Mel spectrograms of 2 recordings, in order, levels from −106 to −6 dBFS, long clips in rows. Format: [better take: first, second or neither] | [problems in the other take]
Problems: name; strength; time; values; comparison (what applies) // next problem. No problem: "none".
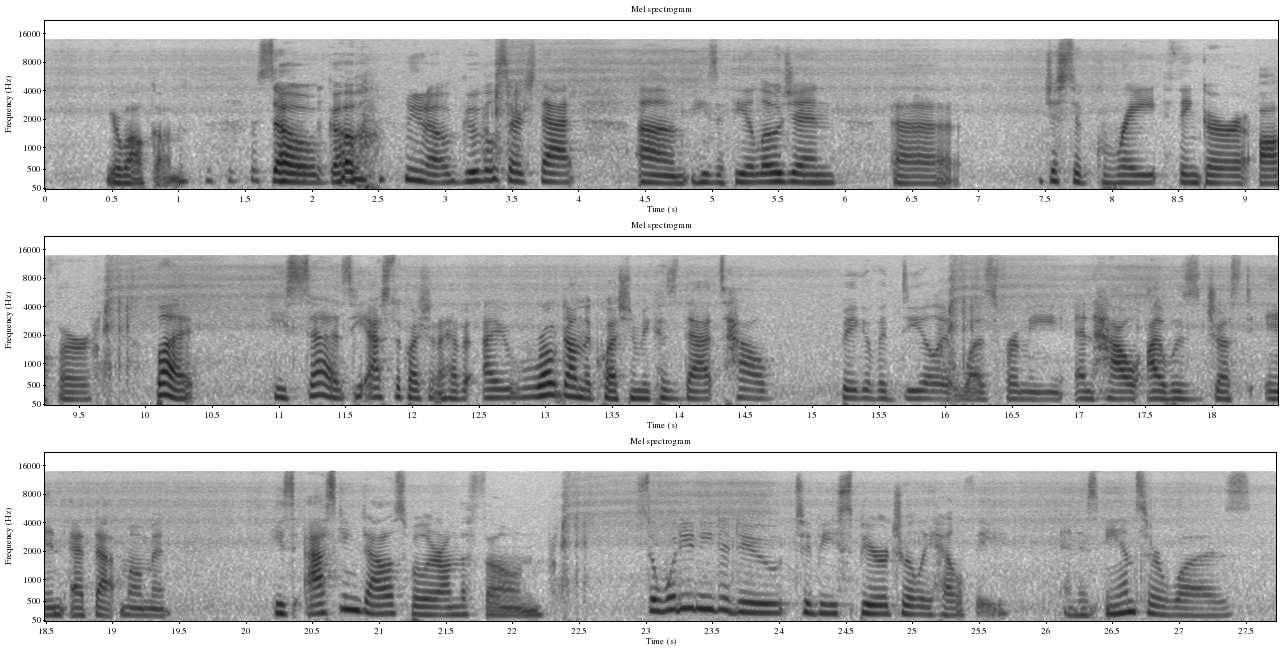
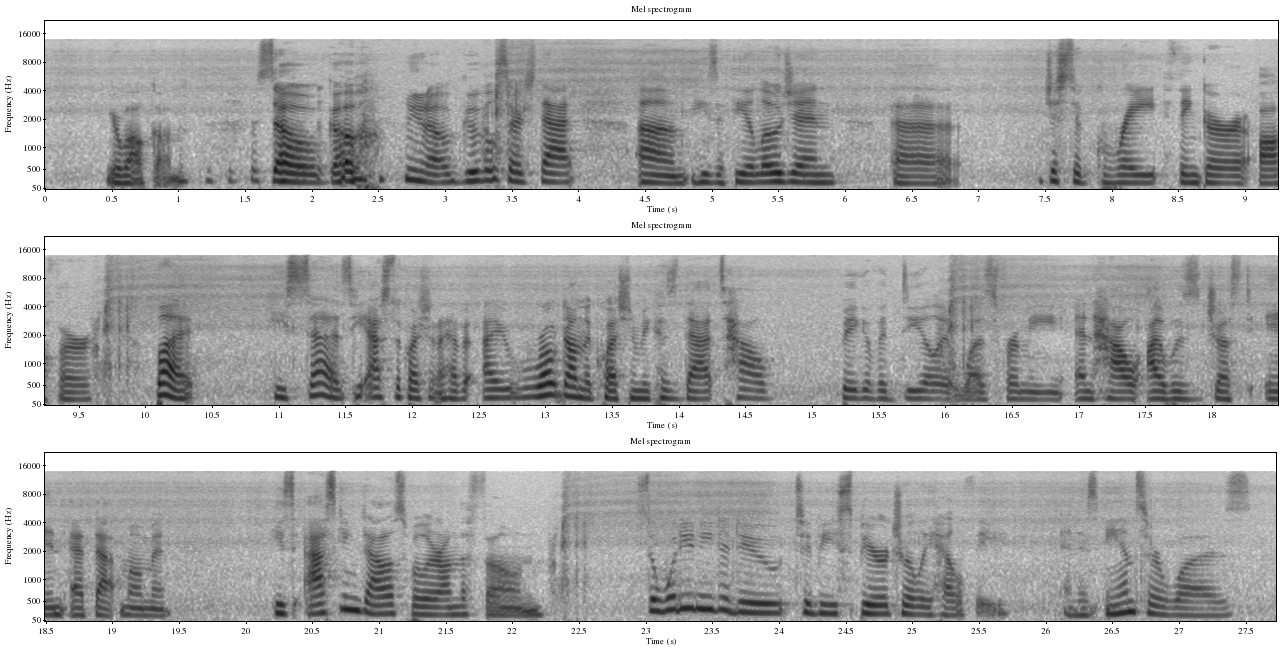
neither | hiss; noticeable; throughout; 15 dB below the speech; the same in both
